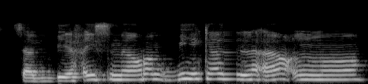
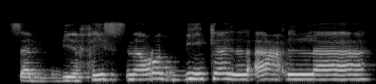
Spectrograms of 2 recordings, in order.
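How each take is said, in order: First: The final vowel sounds nasal, through the nose. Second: The final vowel sounds clear, not through the nose. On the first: The speaker calls it wrong. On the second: The speaker calls it right.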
